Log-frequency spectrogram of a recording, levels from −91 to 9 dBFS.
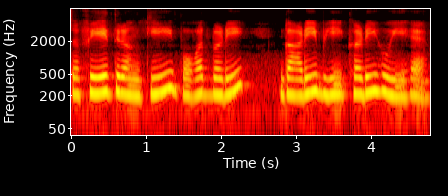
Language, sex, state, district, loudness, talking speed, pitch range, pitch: Hindi, female, Bihar, Gopalganj, -25 LUFS, 140 wpm, 210-230 Hz, 220 Hz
